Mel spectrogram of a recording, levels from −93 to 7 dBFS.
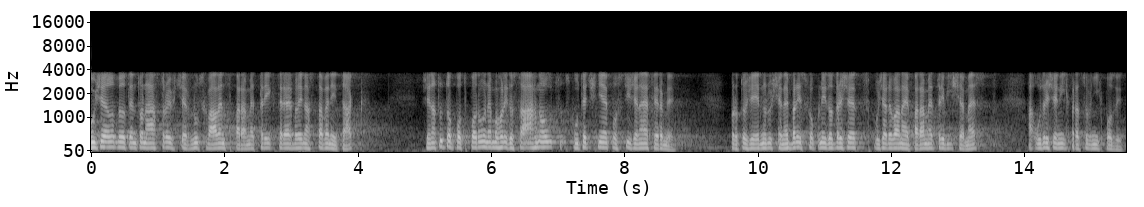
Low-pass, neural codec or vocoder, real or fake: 3.6 kHz; vocoder, 24 kHz, 100 mel bands, Vocos; fake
